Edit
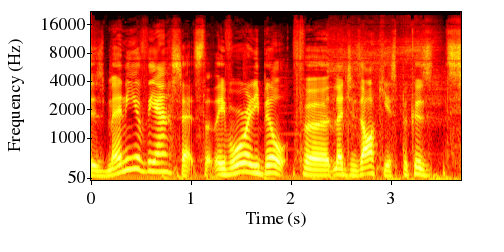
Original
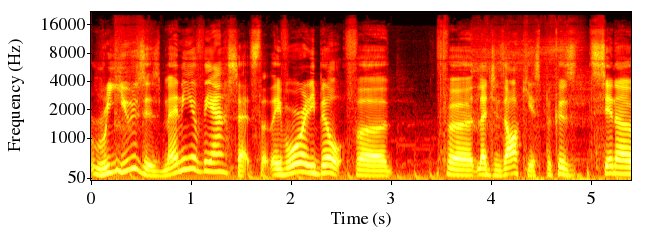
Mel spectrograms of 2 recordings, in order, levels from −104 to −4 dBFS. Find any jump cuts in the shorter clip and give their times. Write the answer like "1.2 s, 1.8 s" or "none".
2.0 s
